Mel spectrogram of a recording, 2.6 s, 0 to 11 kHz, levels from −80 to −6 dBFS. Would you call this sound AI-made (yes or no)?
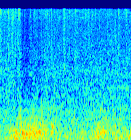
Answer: yes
